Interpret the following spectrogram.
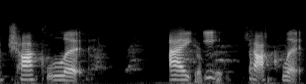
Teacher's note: this is one of those words that the second O gets cut out entirely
